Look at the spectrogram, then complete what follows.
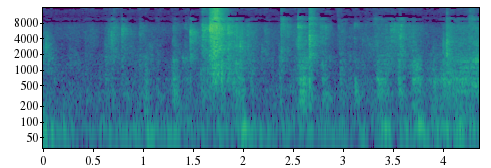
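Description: Faint irregular handling noises of sausages being stuffed with forcemeat: soft squishes and light knocks, with one louder rustling scrape a little under two seconds in.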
